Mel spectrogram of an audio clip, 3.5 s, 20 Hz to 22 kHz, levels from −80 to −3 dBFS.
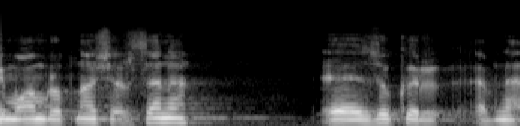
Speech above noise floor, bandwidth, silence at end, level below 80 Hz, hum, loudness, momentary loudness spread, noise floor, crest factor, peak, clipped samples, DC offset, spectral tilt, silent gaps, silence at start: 35 dB; 7.8 kHz; 0 s; -64 dBFS; none; -21 LUFS; 14 LU; -55 dBFS; 16 dB; -6 dBFS; under 0.1%; under 0.1%; -8 dB/octave; none; 0 s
